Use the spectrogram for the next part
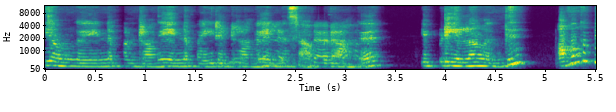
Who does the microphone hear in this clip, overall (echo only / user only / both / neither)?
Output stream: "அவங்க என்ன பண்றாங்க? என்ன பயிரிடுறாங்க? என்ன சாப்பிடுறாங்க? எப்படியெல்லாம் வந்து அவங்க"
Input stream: both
